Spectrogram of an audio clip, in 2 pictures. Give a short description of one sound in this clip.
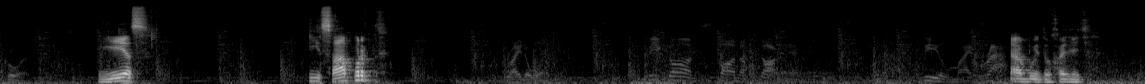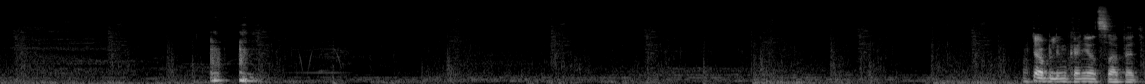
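A young man talks with animation into a close microphone, in short loud bursts.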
